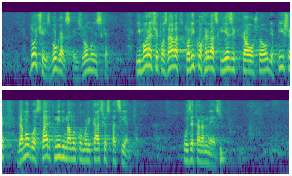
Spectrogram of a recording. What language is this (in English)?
Croatian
